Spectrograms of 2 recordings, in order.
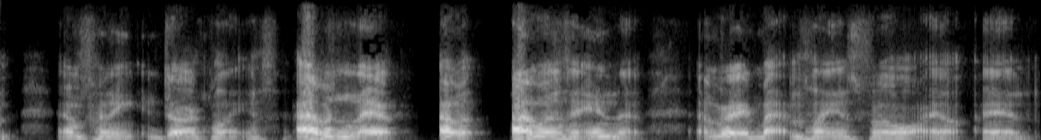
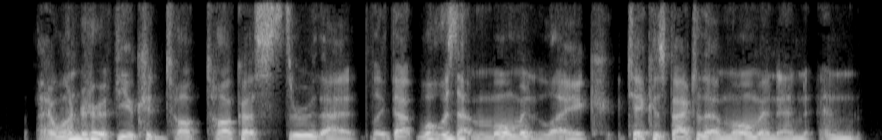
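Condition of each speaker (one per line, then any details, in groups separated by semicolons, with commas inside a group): ALS; about two years since onset
No condition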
